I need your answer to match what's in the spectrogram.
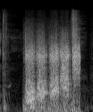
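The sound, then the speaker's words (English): A voice imitates a robot's mechanical transforming sound: a loud, gritty burst of four quick rhythmic whirring pulses lasting about a second, heard on its own with no talking. “Yeah, I'm just transforming them.”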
